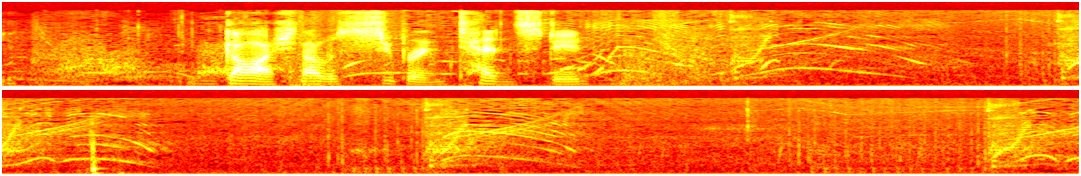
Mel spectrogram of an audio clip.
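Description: A video game cannon fires and explodes.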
